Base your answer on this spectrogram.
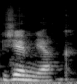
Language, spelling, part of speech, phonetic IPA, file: Polish, ziemniak, noun, [ˈʑɛ̃mʲɲak], Pl-ziemniak.ogg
